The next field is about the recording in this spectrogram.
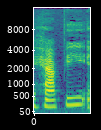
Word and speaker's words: HAPI: And I believe the farmers, it's spelled H-A-P-I, Happy, and it's an acronym for something.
